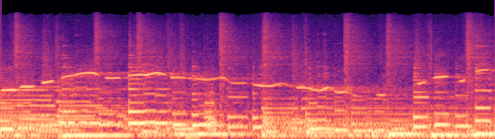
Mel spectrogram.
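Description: A bright whistled melody glides along in unison with a jazz guitar line played by the same musician, who seems to improvise, backed by bass and rhythm accompaniment, playing continuously and fairly loud with no voices.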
